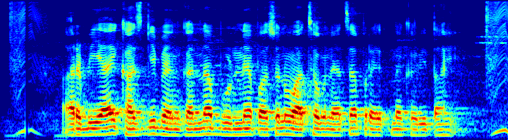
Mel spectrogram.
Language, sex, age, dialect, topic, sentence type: Marathi, male, 18-24, Standard Marathi, banking, statement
